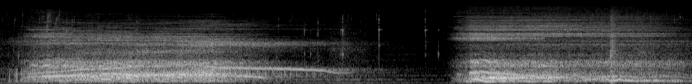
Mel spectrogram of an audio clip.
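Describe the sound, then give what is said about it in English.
Raspy, wheezing breathing of the female Cenobite, loud: one long drawn-out rasping breath that fades, a brief silent gap, then a second harsh breath. No talking. “Just the wheezing, breathing sound.”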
